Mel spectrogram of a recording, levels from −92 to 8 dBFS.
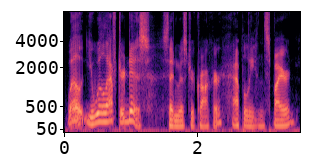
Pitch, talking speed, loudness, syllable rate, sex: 125 Hz, 170 wpm, -18 LUFS, 5.1 syllables/s, male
